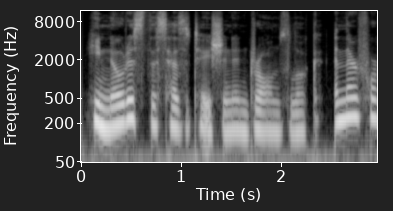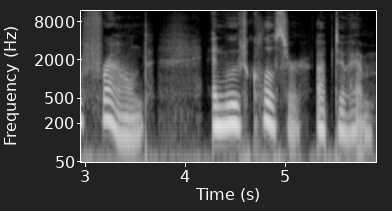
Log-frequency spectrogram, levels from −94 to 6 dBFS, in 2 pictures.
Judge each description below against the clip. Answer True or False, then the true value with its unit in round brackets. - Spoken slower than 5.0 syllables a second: False (5.3 syllables/s)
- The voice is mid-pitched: True (175 Hz)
